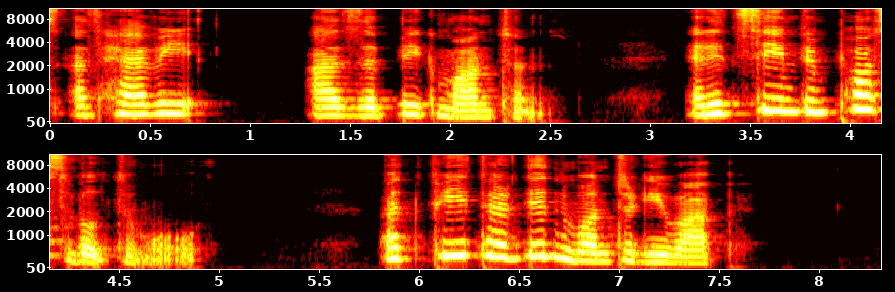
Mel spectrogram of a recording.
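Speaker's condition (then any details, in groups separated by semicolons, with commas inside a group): No condition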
